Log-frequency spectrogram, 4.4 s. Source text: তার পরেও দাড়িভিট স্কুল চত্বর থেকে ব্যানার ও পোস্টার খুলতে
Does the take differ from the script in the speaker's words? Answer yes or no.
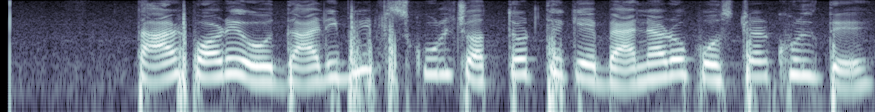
no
